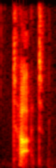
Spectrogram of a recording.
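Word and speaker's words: Thoth: Um the next one are is ibises and thought or tot sorry not thought tot. Um so as we learned before ibis is an elegant um bird in a way and represents um tot who was the god of wisdom writing and magic.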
